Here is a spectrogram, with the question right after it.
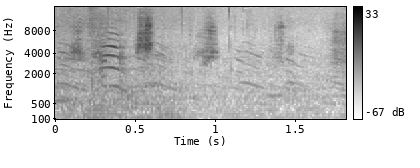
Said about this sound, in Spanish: una de las cosas que me encanta de este campo de golf pues, es las gaviotas. Todos están tan callados, pero las gaviotas siempre están presentes.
